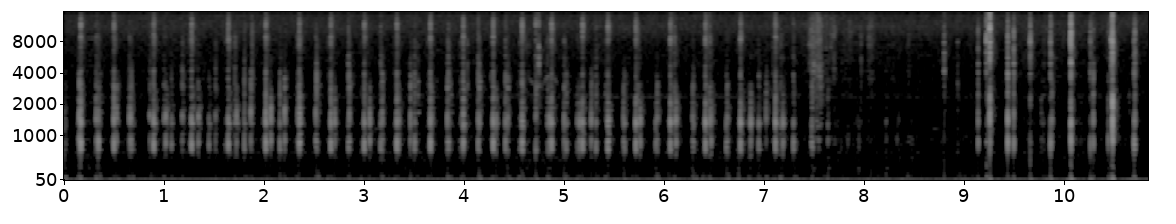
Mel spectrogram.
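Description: Fingertips tap and click the buttons of a white PS5 DualSense controller, a hollow hard plastic shell held in both hands. A quick, steady run of short, dry plastic clicks with a mid-range snap goes on over a constant low hum. The clicks thin out briefly near the end before a few sharper, brighter taps.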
